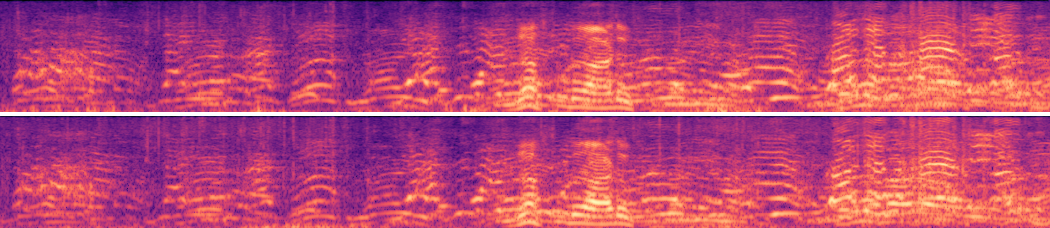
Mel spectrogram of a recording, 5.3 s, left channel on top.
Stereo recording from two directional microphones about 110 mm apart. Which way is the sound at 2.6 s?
50° left (ahead or behind).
